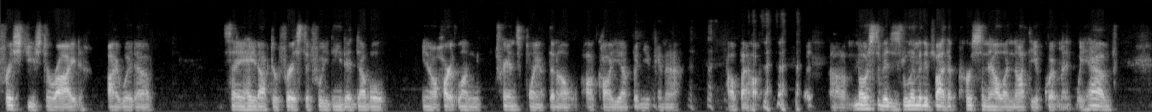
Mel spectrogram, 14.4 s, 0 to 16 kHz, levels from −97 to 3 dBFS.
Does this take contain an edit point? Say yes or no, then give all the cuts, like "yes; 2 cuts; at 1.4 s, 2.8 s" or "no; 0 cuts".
no; 0 cuts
